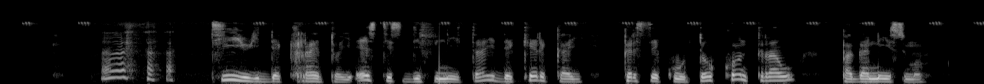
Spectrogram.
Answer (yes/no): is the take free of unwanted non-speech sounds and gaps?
no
